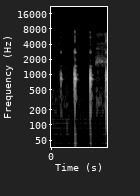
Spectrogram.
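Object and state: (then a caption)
Hollow thin-walled wooden turning. Four quick taps on a thin-walled turned wooden piece, about 6–7 mm thick in the middle, each giving a short, hollow knock centered near 820 Hz. The taps die away almost instantly, and the hollow tone reflects the piece's thin wall.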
